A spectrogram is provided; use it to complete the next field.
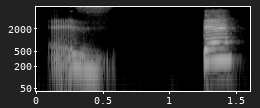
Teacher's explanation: there is no flow of sound in ta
